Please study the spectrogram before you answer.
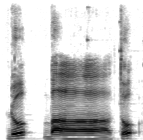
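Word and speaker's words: ロバート: Alors Robert, comme c'est un nom étranger, on va utiliser le katakana, ce qui va donner robato, robato, robato.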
